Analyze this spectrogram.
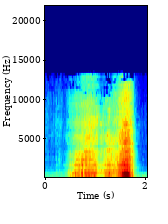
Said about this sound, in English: But hold on 1 second. Let me blow my nose.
